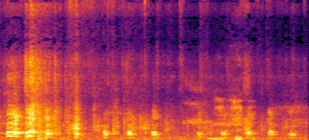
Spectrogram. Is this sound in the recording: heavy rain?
no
